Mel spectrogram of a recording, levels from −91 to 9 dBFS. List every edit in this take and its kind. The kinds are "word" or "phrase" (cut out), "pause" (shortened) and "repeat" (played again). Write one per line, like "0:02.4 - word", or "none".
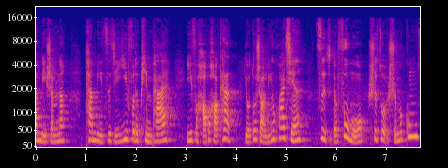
0:04.1 - pause
0:05.5 - pause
